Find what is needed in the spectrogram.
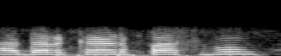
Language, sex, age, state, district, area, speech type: Odia, female, 18-30, Odisha, Nabarangpur, urban, conversation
